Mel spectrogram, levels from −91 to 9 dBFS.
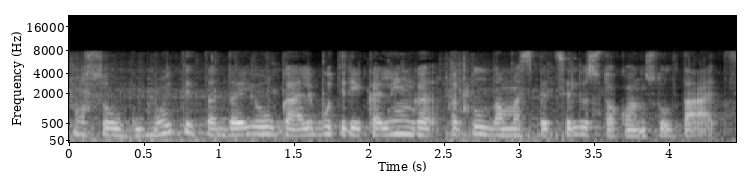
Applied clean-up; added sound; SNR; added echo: none; Engine; 17 dB; reverberation time 0.4 s.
